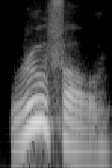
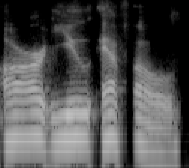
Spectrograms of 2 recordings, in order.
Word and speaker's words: Rufo: the lgbtq community and so forth almost overnight roofo and some may have never heard of him his name is spelled r-u-f-o rufo has become the standard bearer for a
